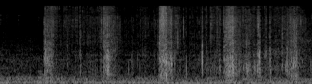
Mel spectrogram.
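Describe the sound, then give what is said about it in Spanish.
Footsteps crunch across small gravel stones at a steady walking pace as someone walks away from their house on a cold morning, about 5 degrees, around 7 a.m. About five gritty, crackling steps are spaced roughly half a second apart over a low background rumble, with no voices. “Ahí vienen las piedritas famosas.”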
